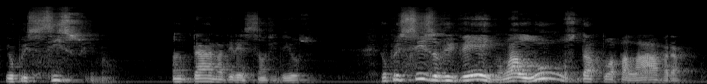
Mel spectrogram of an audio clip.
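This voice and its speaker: Impassioned Brazilian preacher in an echoey church. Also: male voice, medium pitch, big pitch swings, normal speed. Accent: Brazilian Portuguese. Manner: impassioned, rising and falling preaching. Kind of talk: sermon.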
